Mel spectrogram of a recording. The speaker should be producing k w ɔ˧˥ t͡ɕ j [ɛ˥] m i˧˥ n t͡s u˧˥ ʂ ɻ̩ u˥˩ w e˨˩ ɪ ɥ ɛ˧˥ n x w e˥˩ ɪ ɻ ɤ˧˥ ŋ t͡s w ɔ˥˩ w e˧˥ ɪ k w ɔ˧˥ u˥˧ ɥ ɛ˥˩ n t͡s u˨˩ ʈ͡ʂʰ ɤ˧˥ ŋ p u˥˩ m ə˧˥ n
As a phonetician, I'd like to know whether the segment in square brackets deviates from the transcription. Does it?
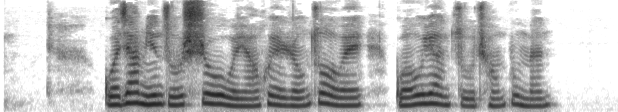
yes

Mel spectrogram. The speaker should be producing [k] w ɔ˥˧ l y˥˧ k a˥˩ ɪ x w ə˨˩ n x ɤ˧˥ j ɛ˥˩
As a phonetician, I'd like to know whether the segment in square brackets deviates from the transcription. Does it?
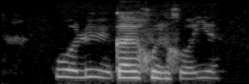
no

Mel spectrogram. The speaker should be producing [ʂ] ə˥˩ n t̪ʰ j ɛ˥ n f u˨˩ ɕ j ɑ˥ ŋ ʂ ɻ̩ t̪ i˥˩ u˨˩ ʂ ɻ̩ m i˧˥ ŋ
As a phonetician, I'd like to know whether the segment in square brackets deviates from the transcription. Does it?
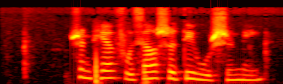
no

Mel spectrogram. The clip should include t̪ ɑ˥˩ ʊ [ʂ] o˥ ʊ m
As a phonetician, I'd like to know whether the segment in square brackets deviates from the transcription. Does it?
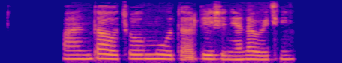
yes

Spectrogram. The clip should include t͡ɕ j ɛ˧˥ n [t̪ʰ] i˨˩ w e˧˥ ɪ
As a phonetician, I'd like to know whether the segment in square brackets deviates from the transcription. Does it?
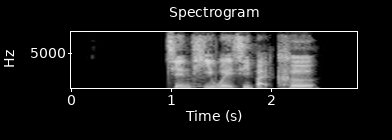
no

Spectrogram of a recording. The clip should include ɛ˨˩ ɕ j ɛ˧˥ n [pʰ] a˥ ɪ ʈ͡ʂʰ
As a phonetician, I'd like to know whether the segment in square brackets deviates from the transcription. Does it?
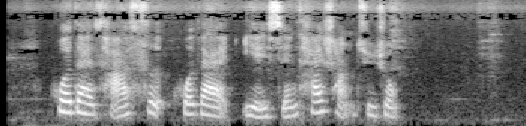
yes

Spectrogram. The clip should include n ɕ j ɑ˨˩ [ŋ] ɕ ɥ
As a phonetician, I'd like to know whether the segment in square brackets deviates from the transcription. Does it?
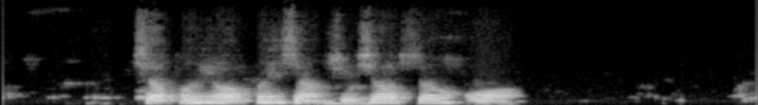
no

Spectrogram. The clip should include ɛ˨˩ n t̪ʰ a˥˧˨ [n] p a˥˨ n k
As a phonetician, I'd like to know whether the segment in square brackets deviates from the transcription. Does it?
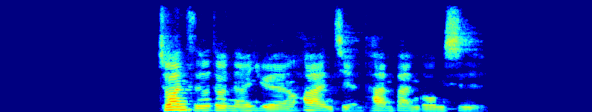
no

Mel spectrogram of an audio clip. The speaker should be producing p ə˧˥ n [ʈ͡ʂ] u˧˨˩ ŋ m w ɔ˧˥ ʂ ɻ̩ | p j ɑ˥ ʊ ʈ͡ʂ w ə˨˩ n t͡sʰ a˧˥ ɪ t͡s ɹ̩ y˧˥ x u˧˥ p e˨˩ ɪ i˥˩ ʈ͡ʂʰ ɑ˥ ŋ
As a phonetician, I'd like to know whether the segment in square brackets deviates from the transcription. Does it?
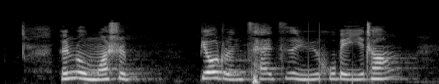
no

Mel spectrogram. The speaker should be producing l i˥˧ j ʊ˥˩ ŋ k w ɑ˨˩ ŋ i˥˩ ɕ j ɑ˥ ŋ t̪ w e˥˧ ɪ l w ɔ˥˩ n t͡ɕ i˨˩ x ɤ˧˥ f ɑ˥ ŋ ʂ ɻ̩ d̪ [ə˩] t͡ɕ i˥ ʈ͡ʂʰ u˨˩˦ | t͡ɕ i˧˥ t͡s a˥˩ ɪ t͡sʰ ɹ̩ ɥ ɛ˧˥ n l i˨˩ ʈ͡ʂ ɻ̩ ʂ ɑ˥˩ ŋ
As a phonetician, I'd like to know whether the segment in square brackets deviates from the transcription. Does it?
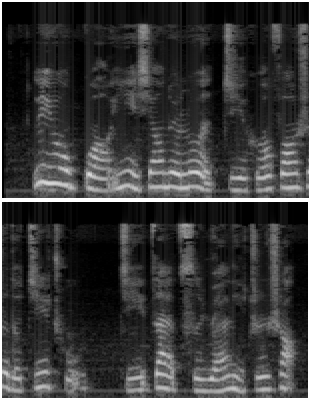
no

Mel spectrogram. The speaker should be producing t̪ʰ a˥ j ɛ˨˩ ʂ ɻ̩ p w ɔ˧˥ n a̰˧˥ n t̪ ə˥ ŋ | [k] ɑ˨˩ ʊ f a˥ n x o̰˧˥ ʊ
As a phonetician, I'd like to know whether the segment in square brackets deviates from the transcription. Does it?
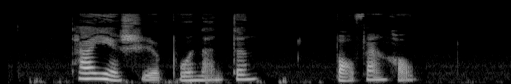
yes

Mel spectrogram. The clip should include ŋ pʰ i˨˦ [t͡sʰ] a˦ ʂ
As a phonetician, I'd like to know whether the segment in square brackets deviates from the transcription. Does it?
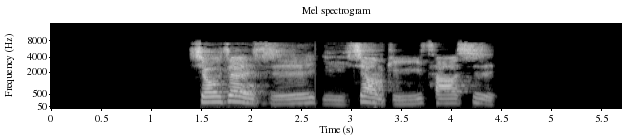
no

